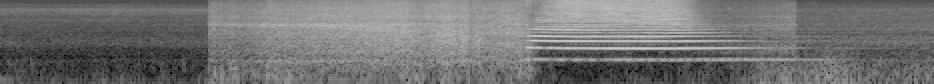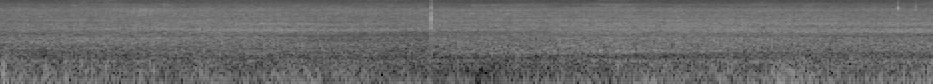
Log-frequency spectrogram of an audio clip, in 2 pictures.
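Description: Yellow diesel railcar train on the Yodo Line passing along an embankment. Its running noise rises suddenly about two seconds in, then its horn sounds one steady blast of about two seconds, the loudest sound here. After that the train's rumble carries on at a lower level as it moves away.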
